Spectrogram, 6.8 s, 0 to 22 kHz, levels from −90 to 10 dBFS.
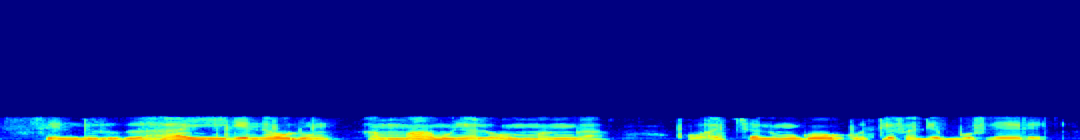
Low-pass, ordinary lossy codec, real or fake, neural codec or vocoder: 3.6 kHz; MP3, 32 kbps; fake; vocoder, 44.1 kHz, 128 mel bands, Pupu-Vocoder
